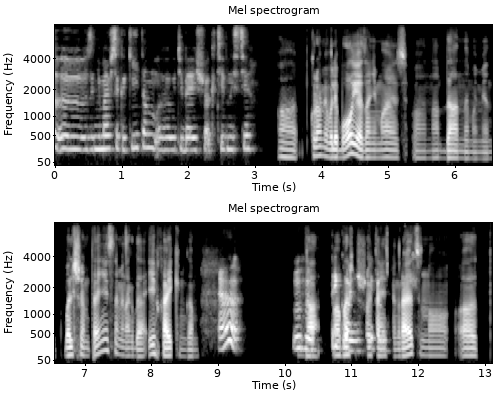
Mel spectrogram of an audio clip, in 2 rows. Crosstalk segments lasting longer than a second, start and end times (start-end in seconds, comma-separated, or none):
10.2-11.6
